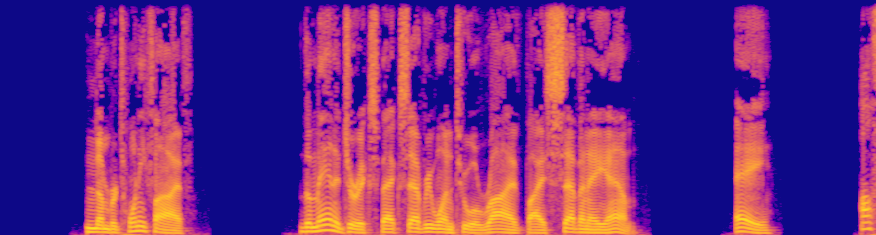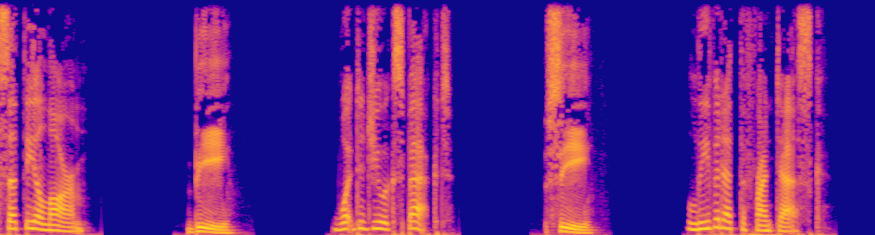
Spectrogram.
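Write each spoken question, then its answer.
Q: The manager expects everyone to arrive by 7 a.m.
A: A: I'll set the alarm.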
